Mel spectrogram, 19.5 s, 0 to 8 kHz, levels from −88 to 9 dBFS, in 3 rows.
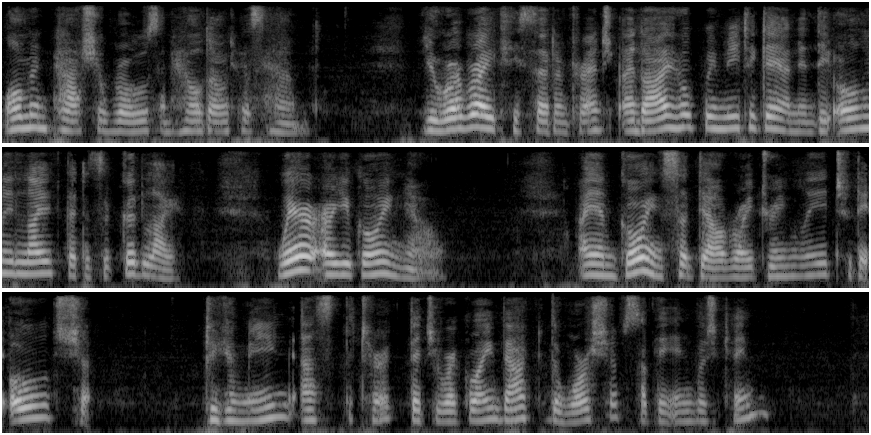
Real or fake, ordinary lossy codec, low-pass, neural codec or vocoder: fake; AAC, 48 kbps; 7.2 kHz; codec, 44.1 kHz, 3.4 kbps, Pupu-Codec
